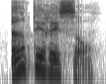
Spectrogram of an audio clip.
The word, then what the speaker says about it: intéressant: Intéressant. Double S, same thing here. S, strong, and it opens the pronunciation of your E.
